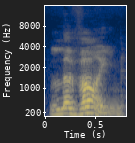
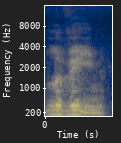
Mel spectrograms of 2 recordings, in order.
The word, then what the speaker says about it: Levine: levine's name well i'll be damned it's actually pronounced levine not levine would you kindly forget that i've been mispronouncing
